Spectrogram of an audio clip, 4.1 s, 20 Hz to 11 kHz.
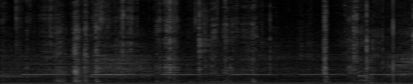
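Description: An electronic beeper sounding one steady tone over and over, about every 0.7 seconds, with a few faint handling clicks and a low hum underneath.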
